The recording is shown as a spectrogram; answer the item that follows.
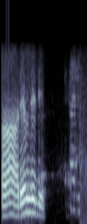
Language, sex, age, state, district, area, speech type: Sindhi, male, 30-45, Gujarat, Kutch, rural, conversation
